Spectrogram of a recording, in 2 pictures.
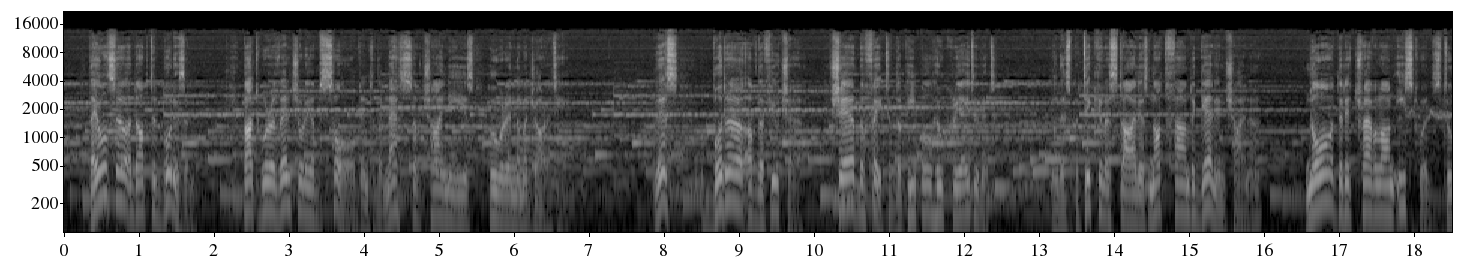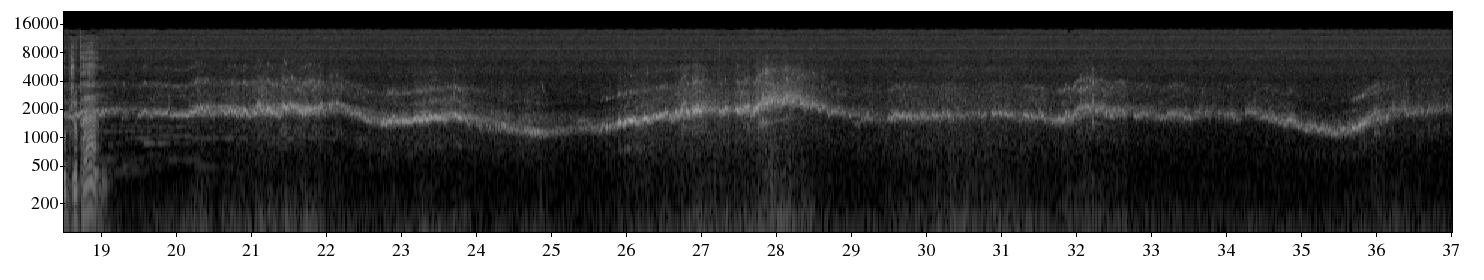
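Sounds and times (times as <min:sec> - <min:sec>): gliding whistle-like synthesizer tone: 0:00.0 - 0:28.9, 0:34.4 - 0:37.0.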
